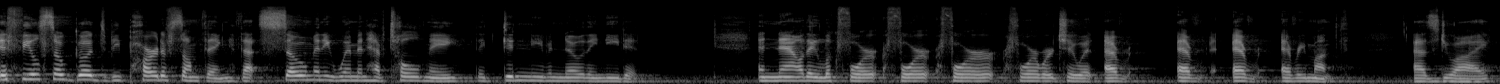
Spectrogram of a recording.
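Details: Adult woman with real stuttering speaking at a 2023 stuttering association conference keynote; part-word and word repetitions audible; stuttering.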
